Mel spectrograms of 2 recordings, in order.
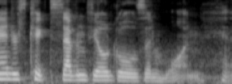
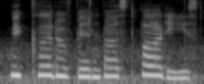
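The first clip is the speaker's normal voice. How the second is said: cringey sweet voice; 12 semitones higher than usual. Pretend. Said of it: "I'm gonna stop being cringe".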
